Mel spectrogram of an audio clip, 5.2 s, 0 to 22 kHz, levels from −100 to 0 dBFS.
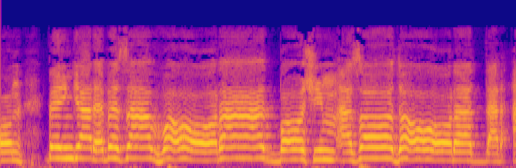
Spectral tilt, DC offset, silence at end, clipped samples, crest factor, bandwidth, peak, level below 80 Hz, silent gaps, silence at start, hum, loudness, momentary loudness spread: -5 dB/octave; under 0.1%; 0 s; under 0.1%; 12 dB; 11.5 kHz; -4 dBFS; -44 dBFS; none; 0 s; none; -14 LUFS; 4 LU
